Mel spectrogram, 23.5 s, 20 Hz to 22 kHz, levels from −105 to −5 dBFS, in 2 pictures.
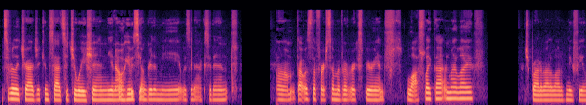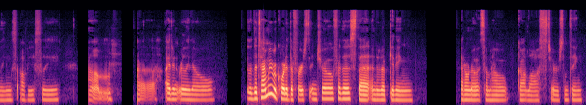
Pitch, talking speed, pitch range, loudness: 160 Hz, 180 wpm, 155-170 Hz, -23 LUFS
